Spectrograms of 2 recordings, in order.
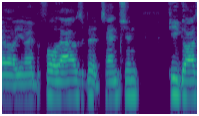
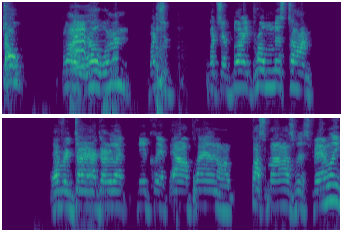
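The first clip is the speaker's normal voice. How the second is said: pitched-up Australian cartoon voice; 5 semitones higher than usual. Acting out a favourite Simpsons scene as Homer: Australian Homer Simpson impression. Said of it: "Australian Simpsons impression".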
